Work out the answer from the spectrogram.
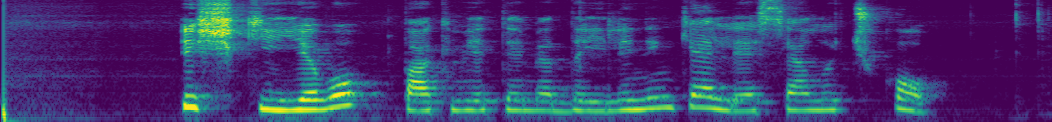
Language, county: Lithuanian, Utena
